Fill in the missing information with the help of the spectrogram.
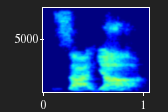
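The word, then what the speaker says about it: Zayin: Remember, it's pronounced Zion. Z-A-Yon. When you say it fast, it sounds like Zai, as in Z-I-Yon. So sometimes you're supposed to say Zion, but we kind of say it like so fast, like Zion. So it kind of sounds like a Z-I. But it's actually pronounced Zion.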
